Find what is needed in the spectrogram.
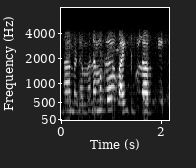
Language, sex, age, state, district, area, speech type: Kannada, female, 30-45, Karnataka, Gadag, rural, conversation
